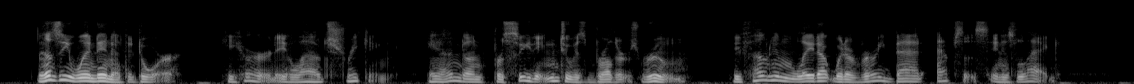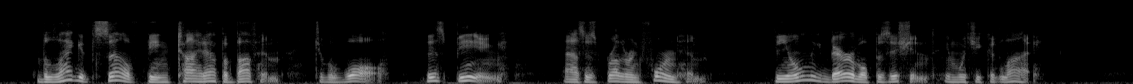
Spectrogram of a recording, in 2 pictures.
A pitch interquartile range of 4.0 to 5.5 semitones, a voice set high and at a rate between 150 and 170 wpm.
No: average, 5.0 semitones; low, 125 Hz; average, 155 wpm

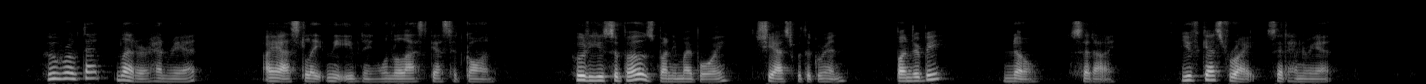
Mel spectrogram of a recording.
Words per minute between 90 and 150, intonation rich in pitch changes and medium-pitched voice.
No: average, 160 wpm; wide, 6.8 semitones; medium, 145 Hz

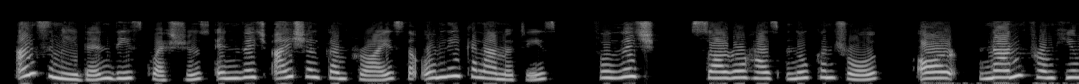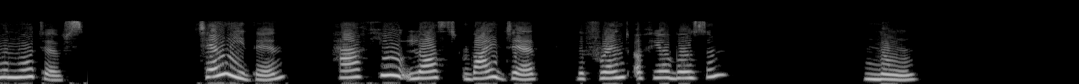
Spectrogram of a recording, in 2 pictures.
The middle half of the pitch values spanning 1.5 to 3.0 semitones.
No: average, 4.0 semitones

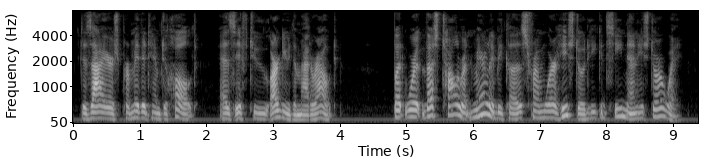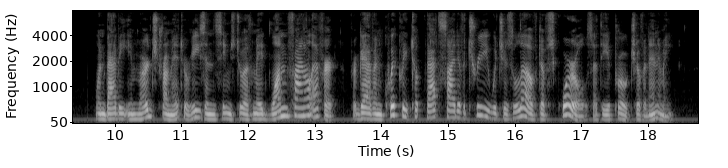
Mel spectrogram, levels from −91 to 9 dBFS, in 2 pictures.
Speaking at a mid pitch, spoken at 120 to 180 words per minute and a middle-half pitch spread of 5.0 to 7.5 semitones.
No: medium, 150 Hz; average, 190 wpm; wide, 5.4 semitones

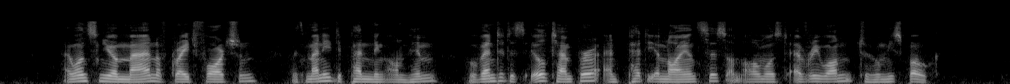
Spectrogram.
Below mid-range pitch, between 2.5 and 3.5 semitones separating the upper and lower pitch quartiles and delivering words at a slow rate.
No: low, 125 Hz; average, 2.8 semitones; average, 165 wpm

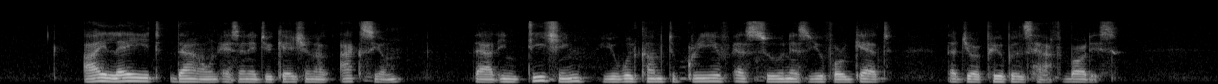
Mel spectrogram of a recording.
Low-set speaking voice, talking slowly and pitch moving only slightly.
Yes: low, 130 Hz; slow, 130 wpm; narrow, 2.2 semitones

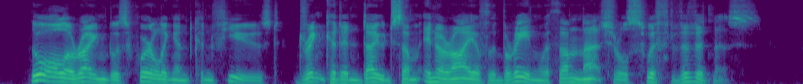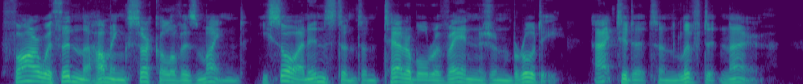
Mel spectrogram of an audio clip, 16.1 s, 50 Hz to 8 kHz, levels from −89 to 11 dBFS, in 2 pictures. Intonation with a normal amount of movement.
No: wide, 5.8 semitones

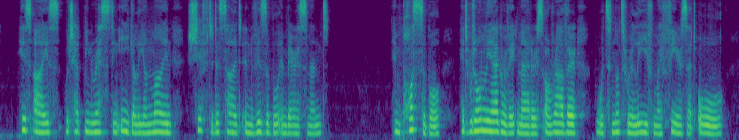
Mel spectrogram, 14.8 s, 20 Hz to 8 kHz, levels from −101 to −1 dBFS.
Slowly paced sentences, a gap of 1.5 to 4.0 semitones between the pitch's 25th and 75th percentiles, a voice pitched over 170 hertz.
Yes: slow, 120 wpm; narrow, 2.4 semitones; high, 190 Hz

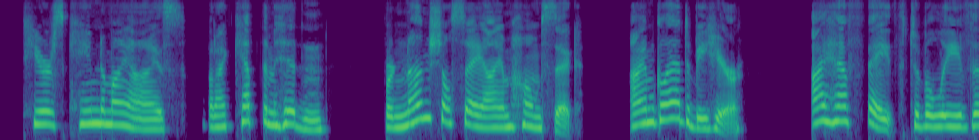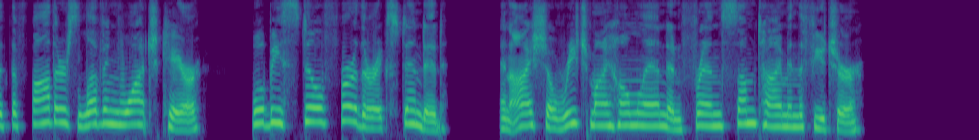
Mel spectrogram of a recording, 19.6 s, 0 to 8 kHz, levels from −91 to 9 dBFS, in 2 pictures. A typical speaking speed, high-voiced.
Yes: average, 160 wpm; high, 220 Hz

